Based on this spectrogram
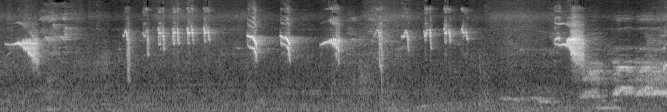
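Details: Lively long-tailed shrike song meant to coax lazy shrikes into singing, recorded at home among crowded housing: sharp high chirps and squeaky whistled notes in rapid clusters, with a louder slurred note near the end.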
